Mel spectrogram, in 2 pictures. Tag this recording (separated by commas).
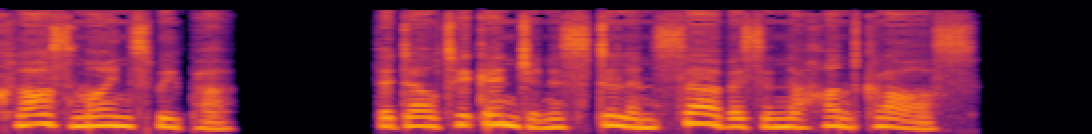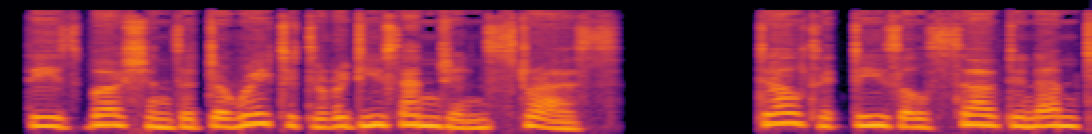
Speech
